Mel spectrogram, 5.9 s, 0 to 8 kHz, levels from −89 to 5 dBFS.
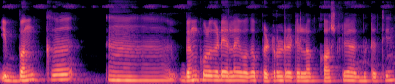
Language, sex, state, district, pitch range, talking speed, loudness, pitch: Kannada, male, Karnataka, Belgaum, 135-150 Hz, 120 wpm, -18 LUFS, 145 Hz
